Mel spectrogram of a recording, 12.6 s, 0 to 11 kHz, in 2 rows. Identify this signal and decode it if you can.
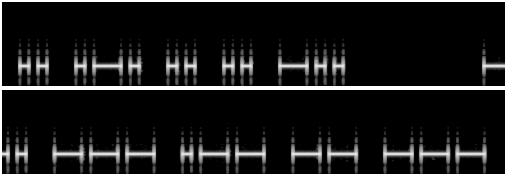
Morse code, heard as a keyed tone, about 10 wpm, 800 Hz. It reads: IRIID NOWMO
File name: LEZIONI / 3 MWRO / 3 MWRO 10wpm 2148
